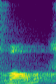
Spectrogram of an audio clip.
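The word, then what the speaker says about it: و: We will make a circle with the help of up and down lip, and we don't touch these two lips completely. We only make a circle to pronounce wow, like wow, wow.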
